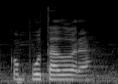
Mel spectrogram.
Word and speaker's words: computadora: In Spanish, computer is computadora. – Computer. – Computadora. – I said computer. – Computadora. – Computadora. Computadora.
